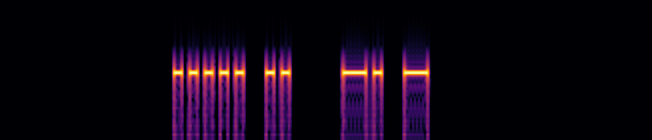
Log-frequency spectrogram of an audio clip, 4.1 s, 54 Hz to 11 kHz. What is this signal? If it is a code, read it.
Morse code, heard as a keyed tone, about 25 wpm, 700 Hz. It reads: 5I NT
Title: Winter Field Day Exchanges Encore 25wpm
